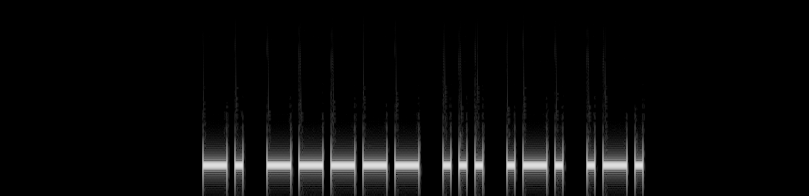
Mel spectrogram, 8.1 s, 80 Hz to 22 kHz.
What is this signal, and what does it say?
Morse code, heard as a keyed tone, about 15 wpm, 700 Hz. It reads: N0SRR
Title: USA Call Signs - 5 Characters - Repeated 2x - 15wpm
